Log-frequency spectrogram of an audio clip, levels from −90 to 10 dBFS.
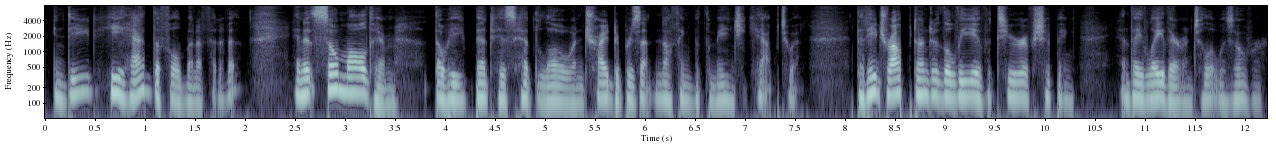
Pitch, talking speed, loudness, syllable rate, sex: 120 Hz, 240 wpm, -22 LUFS, 6.1 syllables/s, male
